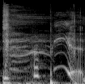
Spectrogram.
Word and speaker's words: Pripyat: Pripyat. – Pripyat.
